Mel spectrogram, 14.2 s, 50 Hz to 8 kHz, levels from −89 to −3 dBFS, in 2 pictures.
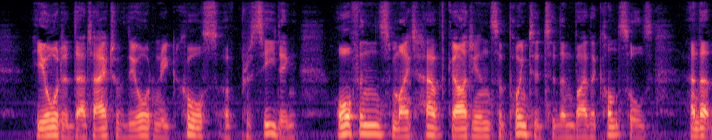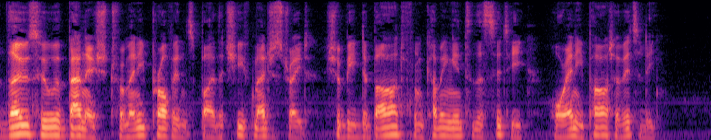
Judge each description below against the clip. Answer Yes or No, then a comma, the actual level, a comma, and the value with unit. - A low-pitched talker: Yes, low, 115 Hz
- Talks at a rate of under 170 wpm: No, average, 190 wpm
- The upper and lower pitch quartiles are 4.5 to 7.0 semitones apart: No, average, 3.7 semitones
